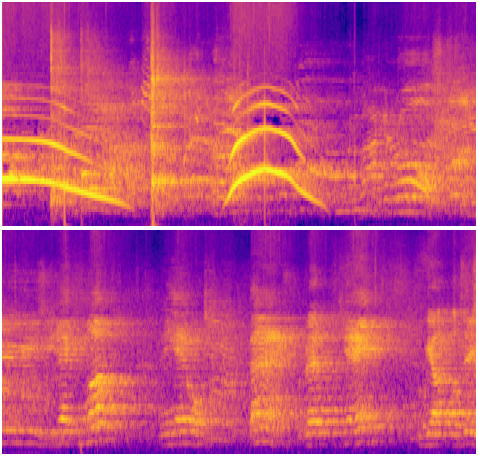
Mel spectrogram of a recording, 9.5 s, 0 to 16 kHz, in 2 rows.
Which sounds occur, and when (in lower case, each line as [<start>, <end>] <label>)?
[0.00, 9.45] background noise
[1.45, 1.85] thud
[2.17, 3.16] whoop
[3.12, 3.54] kid speaking
[3.57, 9.45] conversation
[8.98, 9.45] man speaking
